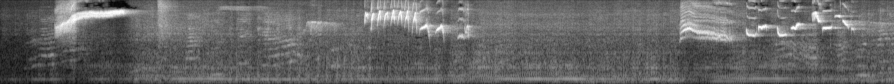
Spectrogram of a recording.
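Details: Orange-headed thrush singing roughly in the morning to trigger song in others: a long loud whistled note, later scratchy bursts and a final quick series of twisting, grating phrases above a steady low hum.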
